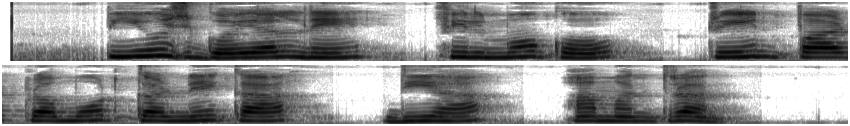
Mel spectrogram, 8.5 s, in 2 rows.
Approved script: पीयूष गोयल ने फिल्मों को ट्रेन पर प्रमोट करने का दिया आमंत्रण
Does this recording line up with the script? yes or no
yes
